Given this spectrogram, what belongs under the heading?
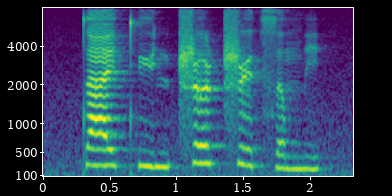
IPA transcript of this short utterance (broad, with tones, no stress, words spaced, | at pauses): t̪a˧˥ɪ̯t̪ʰy˨˩n ʈ͡ʂɤ˥ ʈ͡ʂɻ̩˥˩t͡sɤ˩mi˩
